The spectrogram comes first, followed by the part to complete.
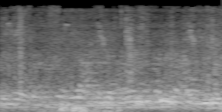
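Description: A bird calling over faint, indistinct voices of people, with a soft low thump about half a second in.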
